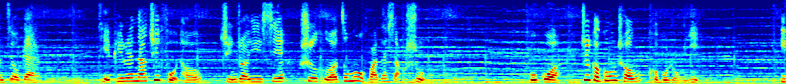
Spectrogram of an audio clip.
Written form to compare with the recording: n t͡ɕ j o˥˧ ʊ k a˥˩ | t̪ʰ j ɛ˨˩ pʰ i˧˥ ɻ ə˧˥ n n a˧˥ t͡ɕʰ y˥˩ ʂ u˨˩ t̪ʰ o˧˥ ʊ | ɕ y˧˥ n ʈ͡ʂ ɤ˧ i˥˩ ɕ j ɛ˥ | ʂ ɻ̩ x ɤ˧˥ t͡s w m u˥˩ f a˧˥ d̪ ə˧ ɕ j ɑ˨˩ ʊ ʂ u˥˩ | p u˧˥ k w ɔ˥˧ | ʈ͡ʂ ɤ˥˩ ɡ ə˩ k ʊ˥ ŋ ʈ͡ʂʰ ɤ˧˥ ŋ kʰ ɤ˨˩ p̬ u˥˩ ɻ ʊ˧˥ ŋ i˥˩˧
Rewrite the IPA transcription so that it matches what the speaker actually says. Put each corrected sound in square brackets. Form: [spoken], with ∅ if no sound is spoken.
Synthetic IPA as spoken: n t͡ɕ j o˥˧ ʊ k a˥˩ | t̪ʰ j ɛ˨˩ pʰ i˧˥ ɻ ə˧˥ n n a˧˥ t͡ɕʰ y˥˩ [f] u˨˩ t̪ʰ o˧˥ ʊ | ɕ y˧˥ n ʈ͡ʂ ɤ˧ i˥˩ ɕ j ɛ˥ | ʂ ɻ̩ x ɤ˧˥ t͡s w m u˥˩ f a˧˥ d̪ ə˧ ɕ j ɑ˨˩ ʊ ʂ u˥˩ | p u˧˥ k w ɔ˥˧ | ʈ͡ʂ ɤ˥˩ ɡ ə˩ k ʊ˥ ŋ ʈ͡ʂʰ ɤ˧˥ ŋ kʰ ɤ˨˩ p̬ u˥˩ ɻ ʊ˧˥ ŋ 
